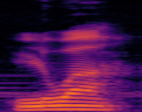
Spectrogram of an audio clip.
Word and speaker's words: loi: in this word the OI is pronounced as WA. Loi.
